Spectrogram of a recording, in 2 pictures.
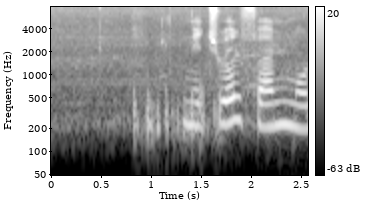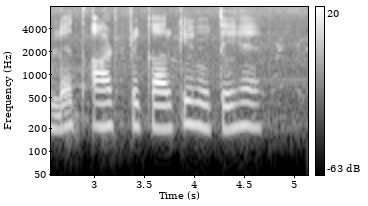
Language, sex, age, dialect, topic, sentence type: Hindi, female, 25-30, Hindustani Malvi Khadi Boli, banking, statement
